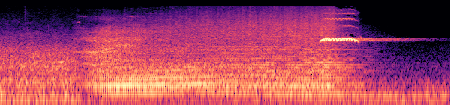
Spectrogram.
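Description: A rushing noise that swells with a low held chord, then a loud, high, steady whistle about four seconds in, lasting half a second and dying away into a faint held tone.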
